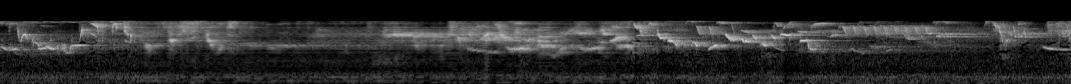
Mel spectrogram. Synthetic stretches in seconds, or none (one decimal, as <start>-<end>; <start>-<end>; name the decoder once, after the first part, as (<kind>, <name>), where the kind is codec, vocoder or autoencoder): 1.4-6.3 (vocoder, HiFi-GAN)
